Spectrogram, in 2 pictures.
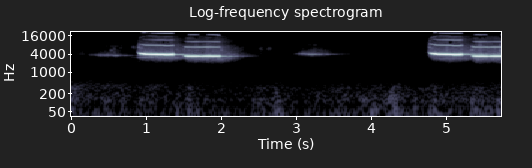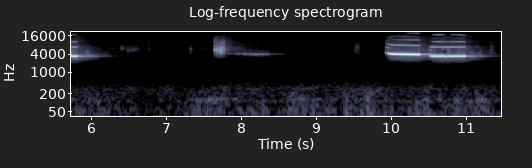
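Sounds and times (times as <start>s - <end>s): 
black-capped chickadee whistled song: 0.4s - 2.3s, 4.8s - 6.2s, 10.0s - 11.4s.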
